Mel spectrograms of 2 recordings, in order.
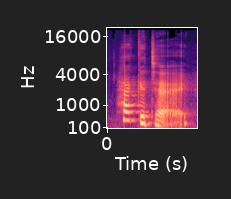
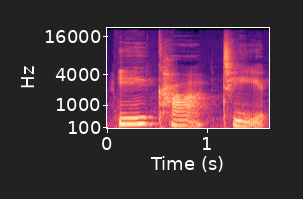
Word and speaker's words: Hekate: some of you guys are like, Hekate, it's pronounced Hekate. It's pronounced Hekate. And to all of you I would say, yes, you are right. There are many different ways to pronounce her name. Hekate is the closest that we can get to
